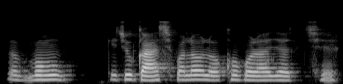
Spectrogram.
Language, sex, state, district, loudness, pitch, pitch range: Bengali, female, Tripura, West Tripura, -20 LUFS, 210 Hz, 195-215 Hz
